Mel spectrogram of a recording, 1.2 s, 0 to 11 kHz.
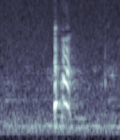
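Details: A single brief, sharp hiccup from a 5.5-week-old baby in a quiet room; infant hiccups.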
